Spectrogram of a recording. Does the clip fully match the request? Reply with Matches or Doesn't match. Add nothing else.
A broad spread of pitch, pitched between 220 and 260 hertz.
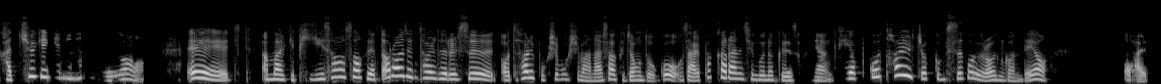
Matches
